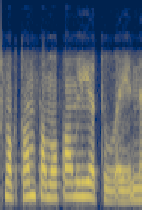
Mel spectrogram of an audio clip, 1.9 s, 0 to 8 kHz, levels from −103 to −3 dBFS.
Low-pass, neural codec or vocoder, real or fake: 7.2 kHz; none; real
